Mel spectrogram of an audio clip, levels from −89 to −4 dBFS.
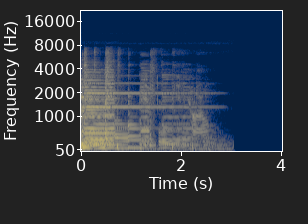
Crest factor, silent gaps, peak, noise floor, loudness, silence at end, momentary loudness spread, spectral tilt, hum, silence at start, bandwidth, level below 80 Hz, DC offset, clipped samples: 18 dB; none; -12 dBFS; -52 dBFS; -30 LUFS; 1.15 s; 17 LU; -5.5 dB/octave; none; 0 s; 9.2 kHz; -54 dBFS; under 0.1%; under 0.1%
